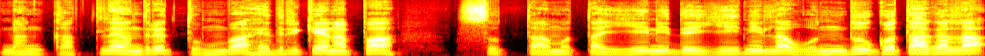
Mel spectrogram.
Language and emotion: Kannada, fearful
